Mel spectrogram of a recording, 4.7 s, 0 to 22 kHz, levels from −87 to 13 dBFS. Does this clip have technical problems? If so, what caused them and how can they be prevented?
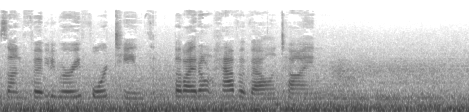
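Yes. Frames out of order: two neighbouring runs of about 40 ms, consistent with four frames each, were decoded swapped. This causes garbled flutters at 0.44–0.53 s, before "fourteenth but I don't", and at 4.34–4.42 s. To prevent it, reorder frames by sequence number in a jitter buffer before decoding.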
